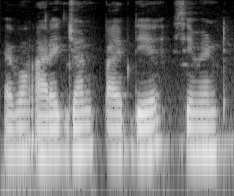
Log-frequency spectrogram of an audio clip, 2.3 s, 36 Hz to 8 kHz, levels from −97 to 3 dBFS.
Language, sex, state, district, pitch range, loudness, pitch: Bengali, male, Tripura, West Tripura, 115-125 Hz, -16 LUFS, 120 Hz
